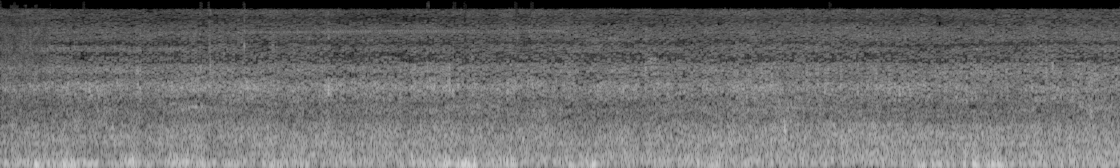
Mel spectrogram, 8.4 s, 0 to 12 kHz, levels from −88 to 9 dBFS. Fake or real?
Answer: real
